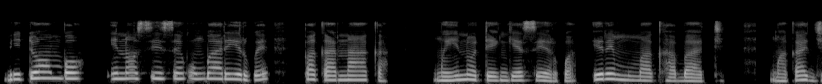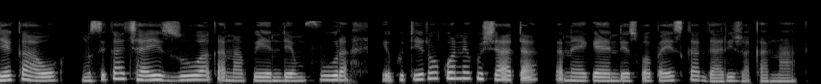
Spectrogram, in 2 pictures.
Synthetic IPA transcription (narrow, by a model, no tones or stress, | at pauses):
mito̞mbo̞ | ino̞sisekumɡwaɾirwe̞ | pakanaka | mwe̞ino̞te̞ŋɡe̞se̞rwaiɾimumakʰaɓati̥ | mwakad͡ʒe̞kawo̞ | musikat͡ʃaizuwakanakue̞nde̞ɱfuɾaŋɡe̞̰kutiːno̞ko̞nekuʃa̰ta̰ka̰naikae̞nde̞swapaisi̥kaɡʱaɾiʐa̰kanaːkḁ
